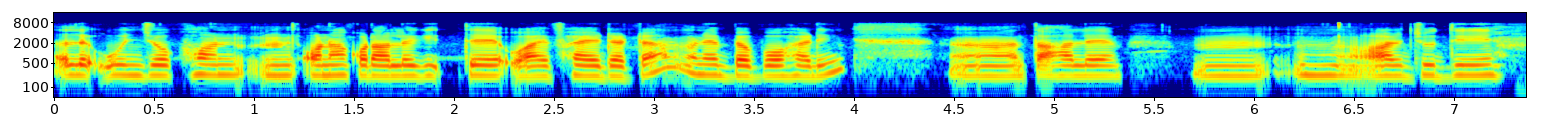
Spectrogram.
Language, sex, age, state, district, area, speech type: Santali, female, 18-30, West Bengal, Purulia, rural, spontaneous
